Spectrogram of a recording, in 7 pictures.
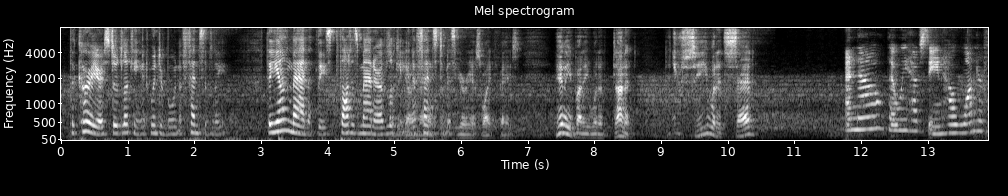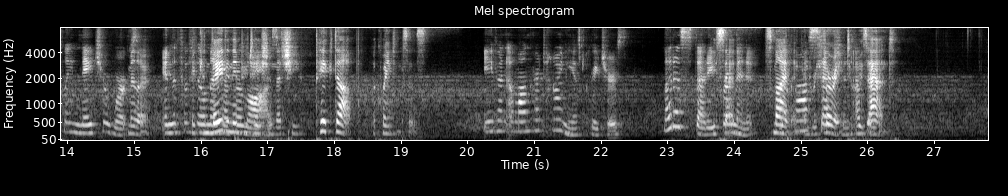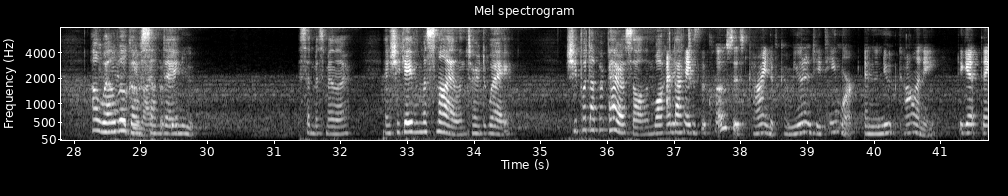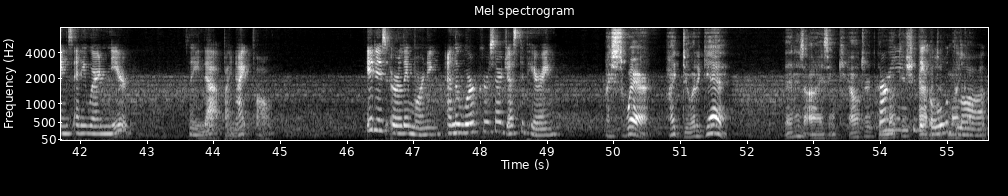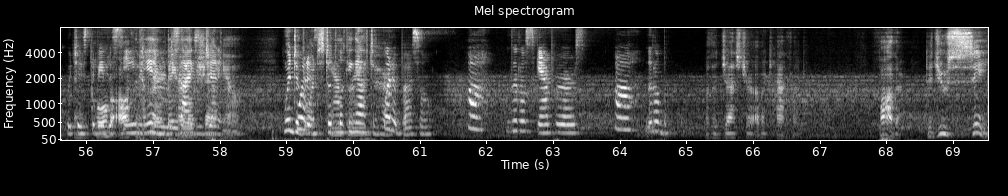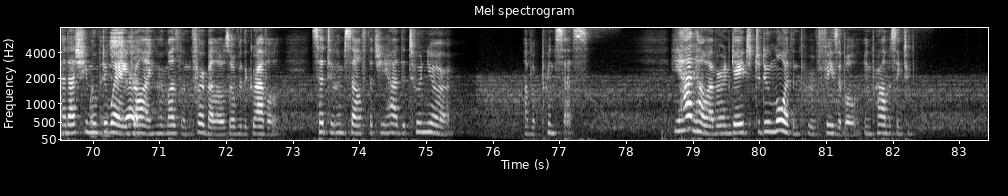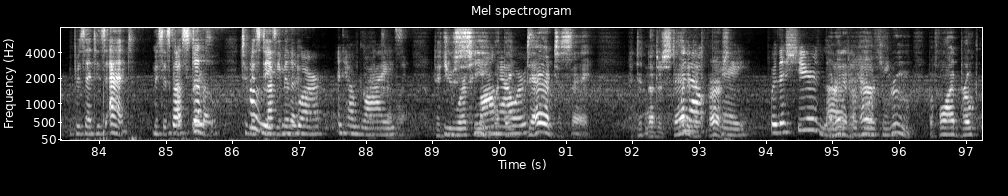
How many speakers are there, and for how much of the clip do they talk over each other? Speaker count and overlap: three, about 23%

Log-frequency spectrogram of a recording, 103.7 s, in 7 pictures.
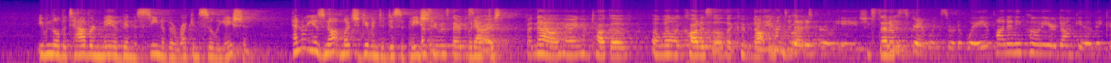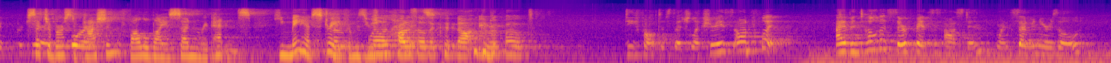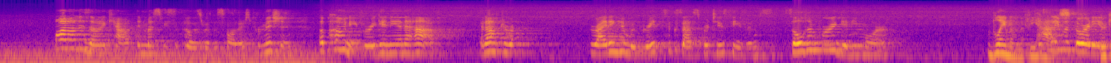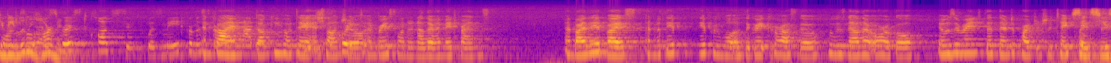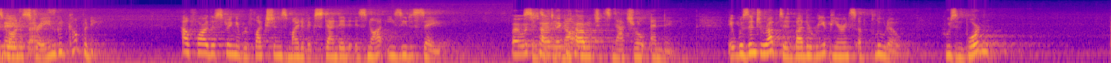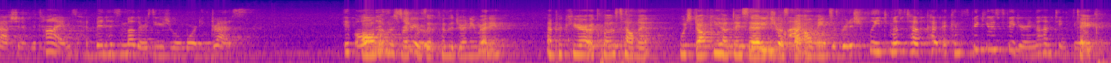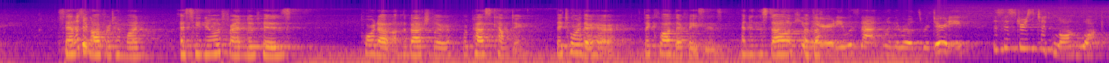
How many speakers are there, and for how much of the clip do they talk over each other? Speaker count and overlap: three, about 17%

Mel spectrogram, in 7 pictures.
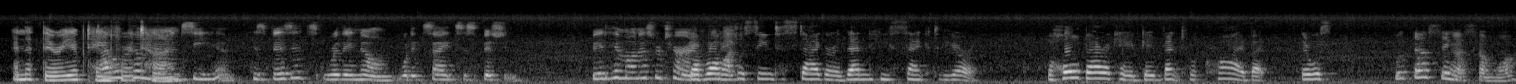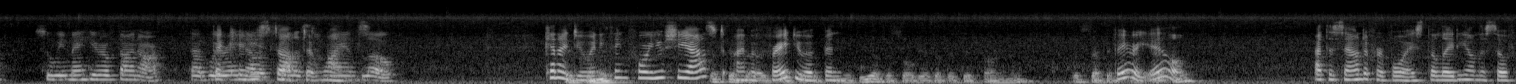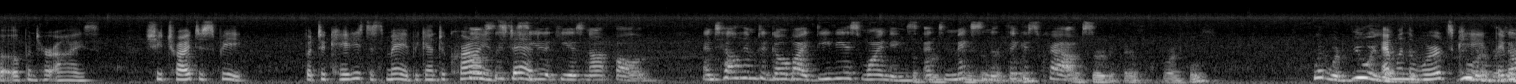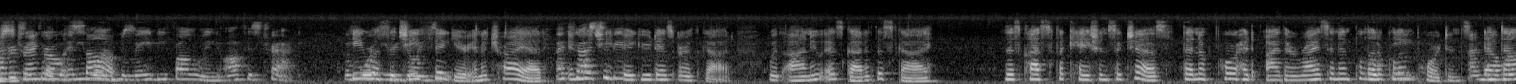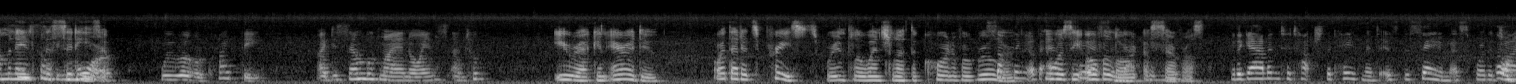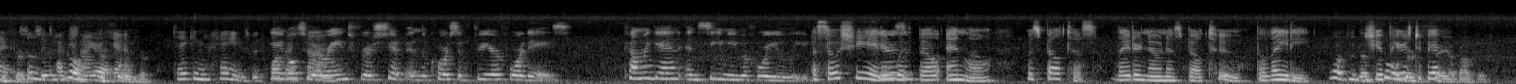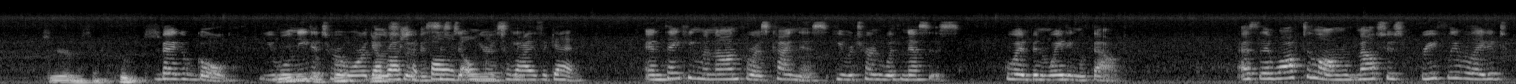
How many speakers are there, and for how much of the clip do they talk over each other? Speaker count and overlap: six, about 28%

